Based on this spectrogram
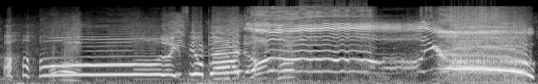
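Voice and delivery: high, loud drawn-out whooping; gloating howl. Real, not acted. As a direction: howl it in mock pity and triumph. Gloating, howling in triumph over teammate.

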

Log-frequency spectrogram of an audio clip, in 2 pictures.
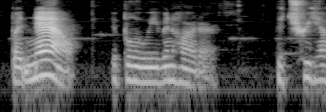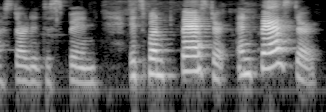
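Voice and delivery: ordinary talk

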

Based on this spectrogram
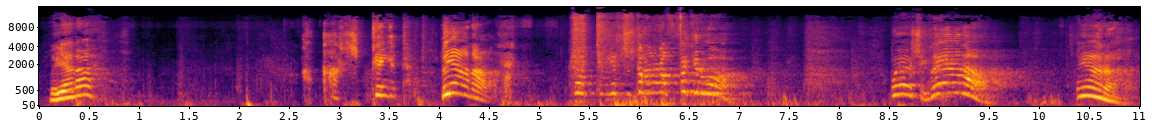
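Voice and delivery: furious parent shouting down the hall; frantic angry calling. Acted. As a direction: yell her name across the house, exasperated. Dad hunting for misbehaving kid.

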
